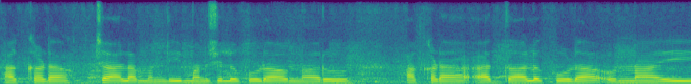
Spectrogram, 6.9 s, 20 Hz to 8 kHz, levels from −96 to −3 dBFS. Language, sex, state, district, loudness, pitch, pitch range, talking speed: Telugu, female, Andhra Pradesh, Annamaya, -17 LUFS, 185 Hz, 180-190 Hz, 80 wpm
